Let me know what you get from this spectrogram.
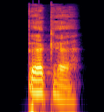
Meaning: nominative/accusative/genitive plural of Bock
- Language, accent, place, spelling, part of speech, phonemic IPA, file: German, Germany, Berlin, Böcke, noun, /ˈbœkə/, De-Böcke.ogg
